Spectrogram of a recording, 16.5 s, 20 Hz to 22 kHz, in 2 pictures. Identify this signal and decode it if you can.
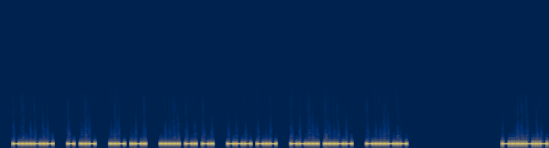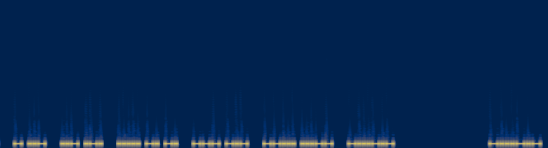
Morse code, heard as a keyed tone, about 33 wpm, 700 Hz. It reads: <BK> TU UR 5NN OK 73 <BK> <BK> TU UR 5NN OK 73 <BK> <BK>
